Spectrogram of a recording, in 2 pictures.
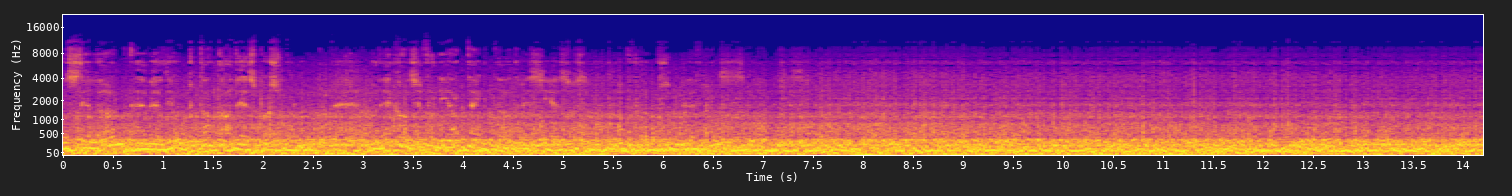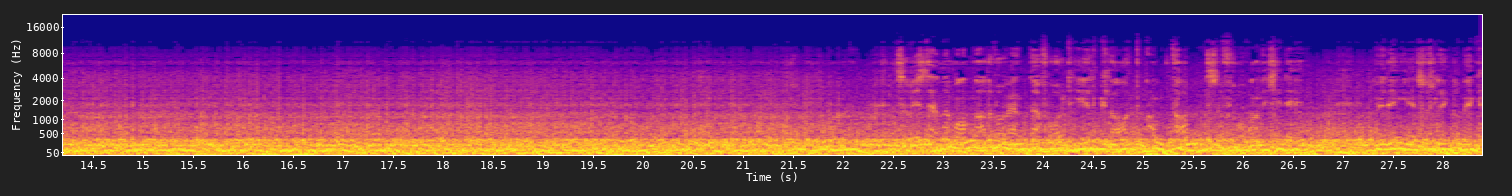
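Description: A vehicle's engine rumbles steadily as it drives along.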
